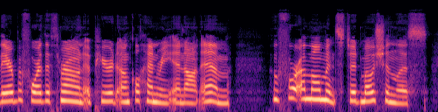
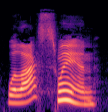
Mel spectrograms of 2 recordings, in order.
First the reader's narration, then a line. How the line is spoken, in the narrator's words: gurgled Aunt Em, in a hoarse, frightened voice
